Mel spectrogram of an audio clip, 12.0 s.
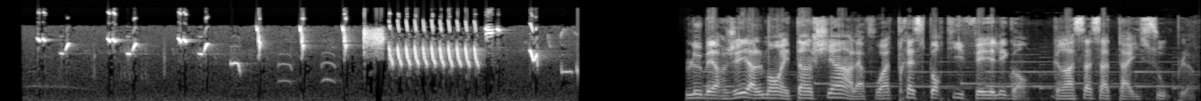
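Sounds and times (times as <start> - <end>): bird chirping: 0.3 - 5.8
bird trill: 0.3 - 5.8
bird whistled notes: 0.4 - 5.8.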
